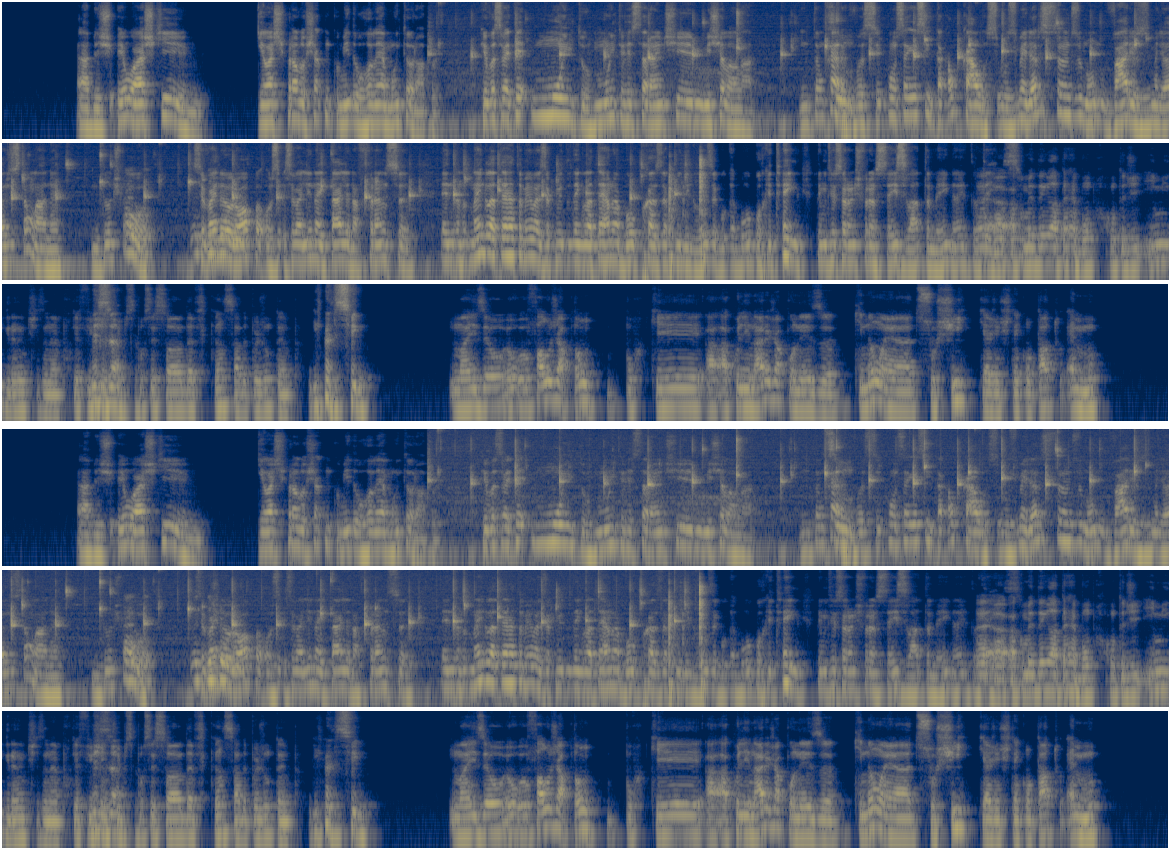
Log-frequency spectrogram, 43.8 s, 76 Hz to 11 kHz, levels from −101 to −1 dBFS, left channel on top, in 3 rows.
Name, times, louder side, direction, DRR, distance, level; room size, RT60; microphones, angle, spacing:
voice 1, 0.9-2.5 3.2-5.5 6.0-9.4 10.0-15.4 15.7-16.5 17.0-19.8 20.1-27.3 30.2-30.7 33.0-33.8, left 4 dB, 85° left, 0.6 m, -40 dB
Water tap faucet / Drip, 5.3-23.3, right 3 dB, 75° right, 1.0 m, -44 dB
voice 2, 10.3-10.7 16.1-16.4 16.9-17.6 26.8-32.8 34.8-42.8, right 1 dB, 30° right, 0.6 m, -42 dB
4.7 x 2.2 x 3.2 m
head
